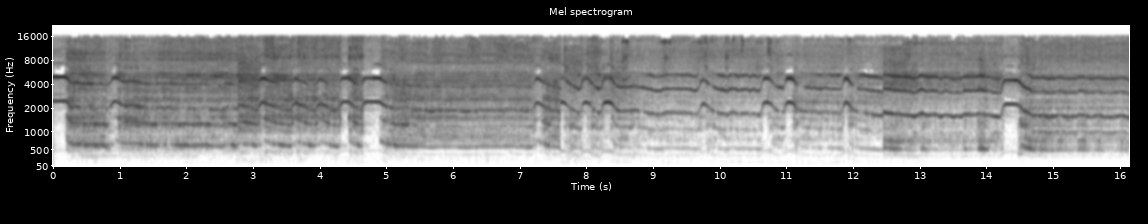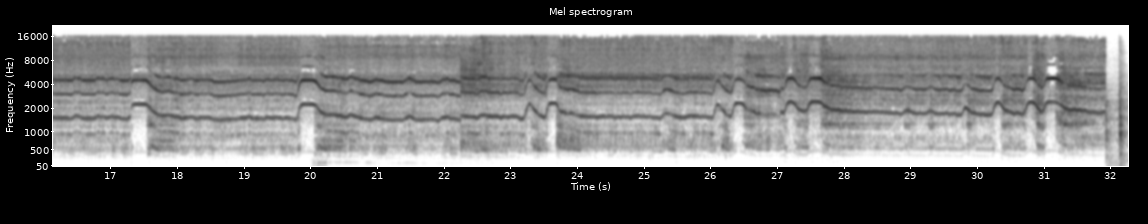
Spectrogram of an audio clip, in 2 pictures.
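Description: Handheld air belt file (narrow belt sander) whining as it grinds through the sheet-metal seam to cut off a rear body panel. Its pitch drops under load and climbs back each time the belt is eased off, many times over, with short stops between passes.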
